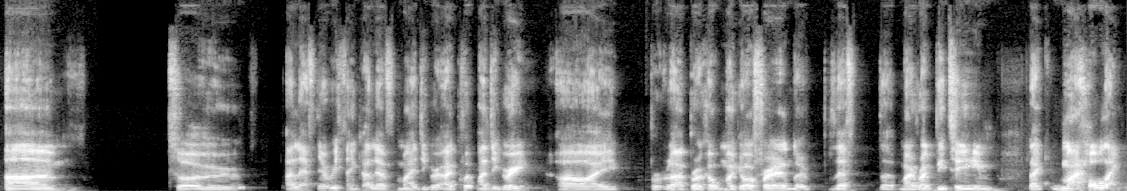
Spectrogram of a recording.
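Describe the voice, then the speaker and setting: A man's voice: medium pitch, fairly bright tone. Swearing New man telling stories. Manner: swears a lot, laughs often, filler-heavy "like". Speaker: professional wrestler, podcast guest. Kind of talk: casual storytelling.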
